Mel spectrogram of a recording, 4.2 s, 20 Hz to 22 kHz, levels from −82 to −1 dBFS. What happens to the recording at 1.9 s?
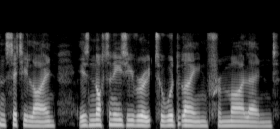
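Nothing goes wrong at 1.9 s: the speech carries on intact through the call path, with the sound band-limited to about 8 kHz, as a wideband call codec such as G.722 would leave it.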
